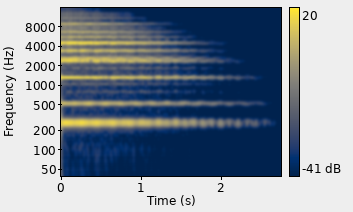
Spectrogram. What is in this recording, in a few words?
Ensoniq ESQ-1 Wave Bell C4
